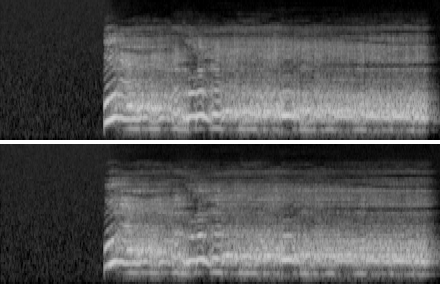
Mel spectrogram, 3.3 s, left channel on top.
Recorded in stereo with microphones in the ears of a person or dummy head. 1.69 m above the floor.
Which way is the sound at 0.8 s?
80° left.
